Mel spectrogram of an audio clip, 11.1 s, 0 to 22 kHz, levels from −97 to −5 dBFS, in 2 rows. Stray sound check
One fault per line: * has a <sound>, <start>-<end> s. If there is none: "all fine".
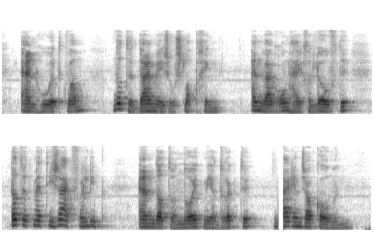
* has a dropout, 9.7-9.8 s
